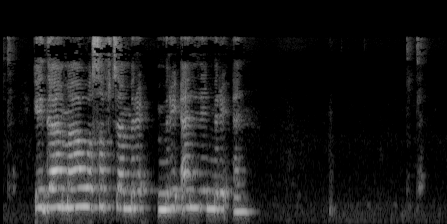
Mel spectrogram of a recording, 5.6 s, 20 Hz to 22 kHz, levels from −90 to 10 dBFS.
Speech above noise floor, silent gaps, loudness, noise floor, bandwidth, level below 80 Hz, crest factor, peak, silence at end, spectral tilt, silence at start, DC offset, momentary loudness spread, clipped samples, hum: 45 dB; none; -24 LUFS; -69 dBFS; 12 kHz; -72 dBFS; 18 dB; -8 dBFS; 0.3 s; -1.5 dB/octave; 0.1 s; under 0.1%; 11 LU; under 0.1%; none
